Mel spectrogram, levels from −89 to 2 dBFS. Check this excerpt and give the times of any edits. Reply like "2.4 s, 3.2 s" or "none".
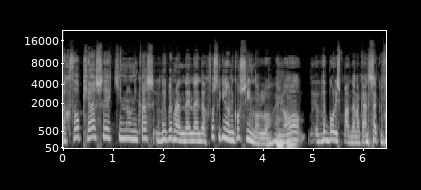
none

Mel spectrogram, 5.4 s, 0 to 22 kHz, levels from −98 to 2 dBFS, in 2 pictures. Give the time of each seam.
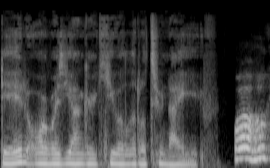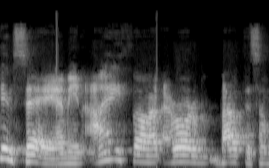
2.3 s

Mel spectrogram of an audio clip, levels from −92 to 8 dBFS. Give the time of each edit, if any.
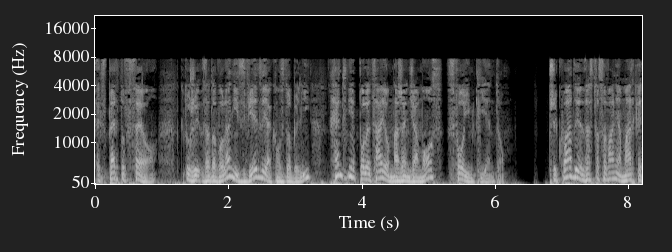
6.6 s

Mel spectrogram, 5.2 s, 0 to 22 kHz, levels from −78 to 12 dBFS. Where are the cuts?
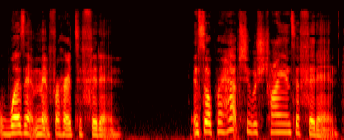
2.8 s

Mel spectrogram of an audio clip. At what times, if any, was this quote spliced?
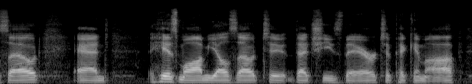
none

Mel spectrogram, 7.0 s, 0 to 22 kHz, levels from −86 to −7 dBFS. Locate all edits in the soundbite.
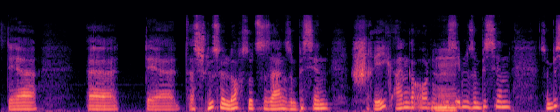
5.7 s

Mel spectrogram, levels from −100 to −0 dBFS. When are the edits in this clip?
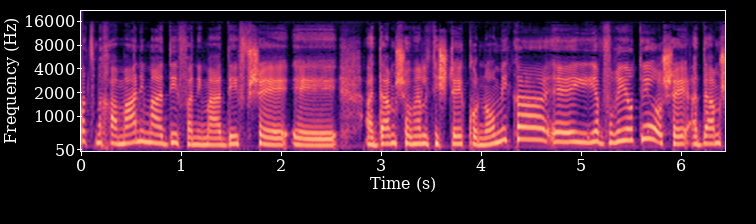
none

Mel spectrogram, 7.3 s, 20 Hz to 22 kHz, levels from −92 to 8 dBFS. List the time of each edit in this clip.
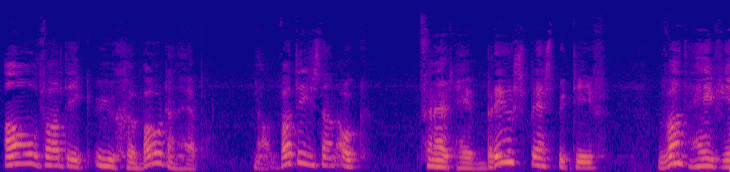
none

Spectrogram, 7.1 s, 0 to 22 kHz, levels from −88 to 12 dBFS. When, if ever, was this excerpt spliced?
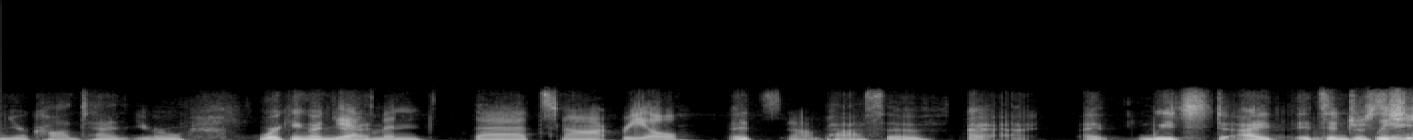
1.9 s, 4.7 s

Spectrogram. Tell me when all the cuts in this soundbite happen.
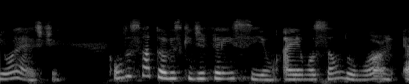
1.1 s

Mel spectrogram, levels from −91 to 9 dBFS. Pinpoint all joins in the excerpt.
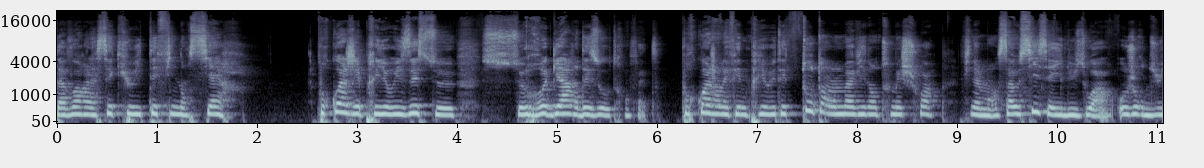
2.5 s

